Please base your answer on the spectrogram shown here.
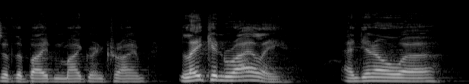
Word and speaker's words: Laken Riley: Laken Riley. And, you know, Biden was unable to pronounce her name, called her Lincoln Riley.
